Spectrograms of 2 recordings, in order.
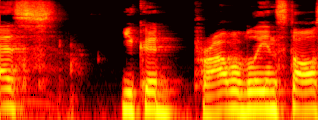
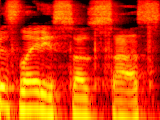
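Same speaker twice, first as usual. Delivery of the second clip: ordinary delivery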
